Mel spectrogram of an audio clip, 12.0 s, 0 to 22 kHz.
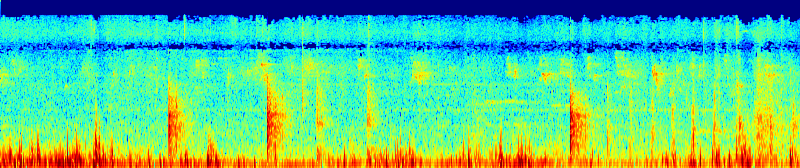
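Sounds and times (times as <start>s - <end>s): sharp knocks: 2.5s - 2.9s, 4.0s - 5.7s.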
